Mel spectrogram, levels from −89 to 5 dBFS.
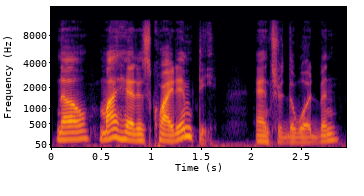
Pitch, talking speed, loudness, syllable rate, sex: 125 Hz, 185 wpm, -20 LUFS, 5.9 syllables/s, male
